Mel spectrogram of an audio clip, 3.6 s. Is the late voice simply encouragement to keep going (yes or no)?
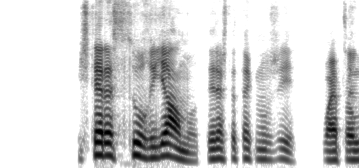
no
